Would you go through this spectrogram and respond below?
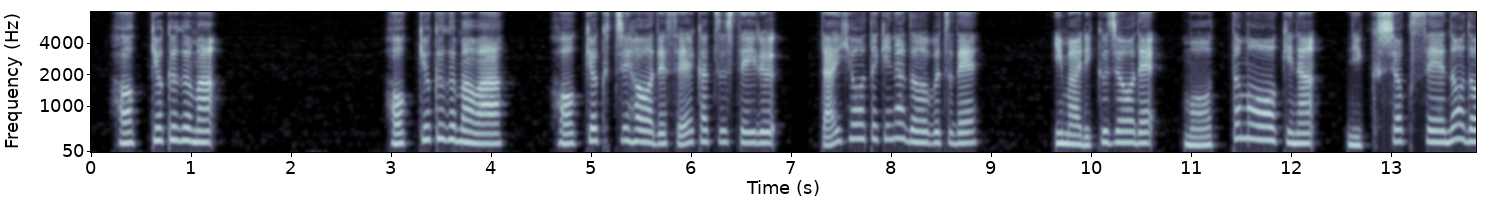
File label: soft slow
